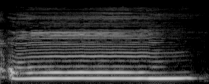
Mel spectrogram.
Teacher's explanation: प्लुत स्वर वे स्वर होते हैं जिनके उच्चारण में ह्रस्व स्वर से तिगुना यानी 3 गुना समय लगता है।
